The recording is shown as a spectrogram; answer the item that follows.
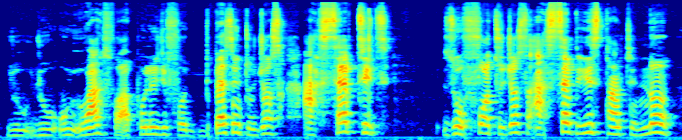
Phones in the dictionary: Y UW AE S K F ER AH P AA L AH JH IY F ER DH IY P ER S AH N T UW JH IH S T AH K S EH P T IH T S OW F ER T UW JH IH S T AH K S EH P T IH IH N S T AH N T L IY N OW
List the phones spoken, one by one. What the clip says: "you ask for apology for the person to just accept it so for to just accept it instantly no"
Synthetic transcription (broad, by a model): Y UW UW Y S F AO AH P AA L AH JH IY F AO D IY P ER S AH N T UW JH IH S T AH K S EH P T IH T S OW F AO T UW JH IH S T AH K S EH P T IH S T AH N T IY N OW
